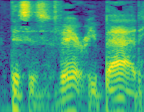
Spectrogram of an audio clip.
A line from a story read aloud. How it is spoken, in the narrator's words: he murmured, talking to himself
